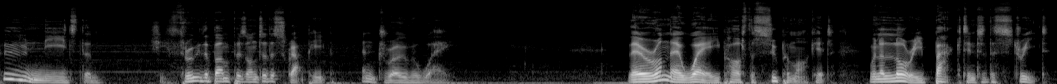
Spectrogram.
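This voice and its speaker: A man's voice: fairly low pitch, very animated, moderate pace, darkish tone, dry recording. A man narrating a children's picture book expressively, theatrical on the sound-effect words. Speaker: storybook reader.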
